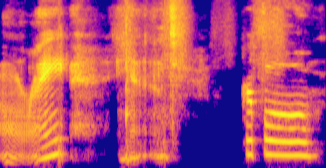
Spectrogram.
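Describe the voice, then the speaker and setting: A woman's voice: high voice, huge pitch swings, very slow, creaky, rough recording. A woman hosting a casual hands-on cake decorating demo, talking to viewers and half to herself in short fragments as she works. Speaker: show host.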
